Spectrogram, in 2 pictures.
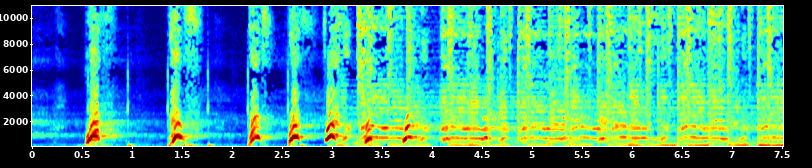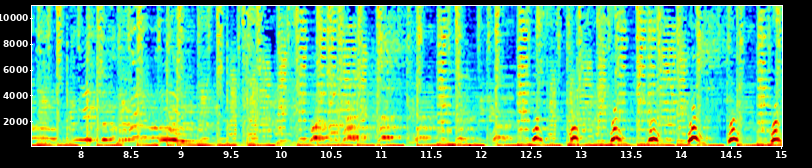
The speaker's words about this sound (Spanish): el nuevo perrito de Radio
